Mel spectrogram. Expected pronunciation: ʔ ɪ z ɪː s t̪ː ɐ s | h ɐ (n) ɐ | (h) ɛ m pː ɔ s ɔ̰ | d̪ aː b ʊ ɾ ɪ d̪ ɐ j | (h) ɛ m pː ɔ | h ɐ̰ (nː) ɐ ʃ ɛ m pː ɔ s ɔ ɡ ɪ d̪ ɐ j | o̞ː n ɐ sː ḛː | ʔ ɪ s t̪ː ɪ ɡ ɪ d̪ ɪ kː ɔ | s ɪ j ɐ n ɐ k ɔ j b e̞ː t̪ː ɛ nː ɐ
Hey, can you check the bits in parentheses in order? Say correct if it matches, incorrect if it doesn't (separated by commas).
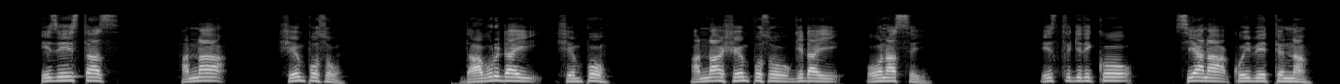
incorrect, incorrect, incorrect, correct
